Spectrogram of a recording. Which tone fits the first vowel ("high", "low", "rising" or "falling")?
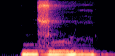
high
